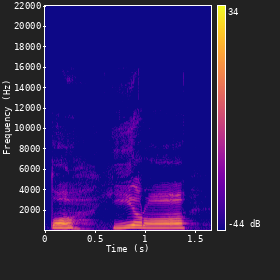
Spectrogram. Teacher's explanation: we want to switch from the heavy ta to the light ha to the heavy ra.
